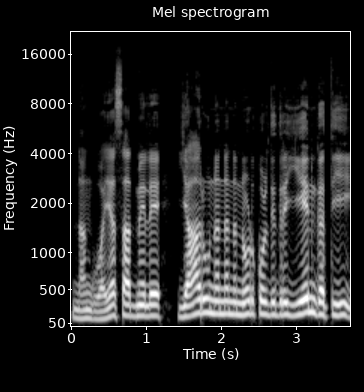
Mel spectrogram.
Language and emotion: Kannada, fearful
